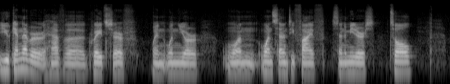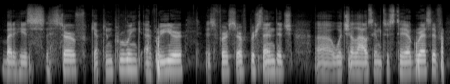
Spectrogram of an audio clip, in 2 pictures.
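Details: Stuttering, self-reported, in an adult male non-native English speaker; word repetitions in this stretch.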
